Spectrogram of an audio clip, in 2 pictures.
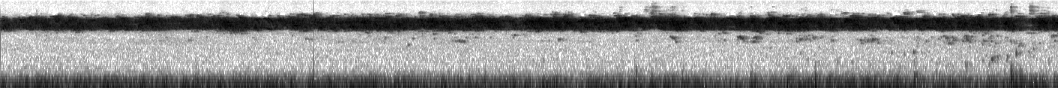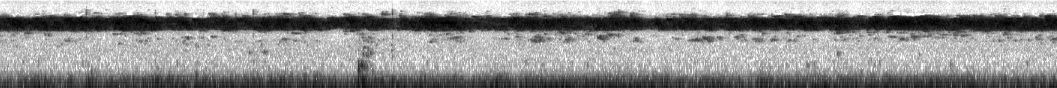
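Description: Insect chorus: a steady, unbroken high-pitched chirring, with a low rumble underneath.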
